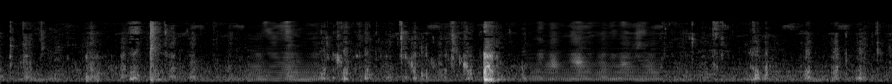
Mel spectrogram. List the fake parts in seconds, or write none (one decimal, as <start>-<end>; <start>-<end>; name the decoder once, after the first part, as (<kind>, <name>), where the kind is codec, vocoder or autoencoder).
2.5-3.2 (vocoder, Vocos); 5.3-6.6

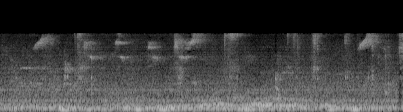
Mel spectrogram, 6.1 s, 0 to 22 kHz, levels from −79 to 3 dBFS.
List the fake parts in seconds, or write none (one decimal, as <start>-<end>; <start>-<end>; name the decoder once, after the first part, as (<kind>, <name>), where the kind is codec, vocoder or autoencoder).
1.0-4.7 (codec, DAC)

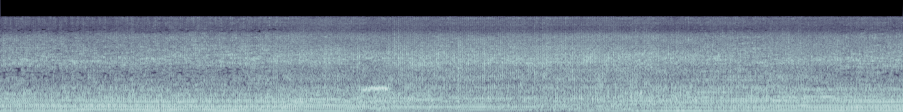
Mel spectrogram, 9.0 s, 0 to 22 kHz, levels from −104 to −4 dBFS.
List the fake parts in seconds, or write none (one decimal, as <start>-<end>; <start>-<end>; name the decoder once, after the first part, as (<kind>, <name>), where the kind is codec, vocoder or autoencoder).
2.8-7.0 (codec, SNAC); 7.7-8.4

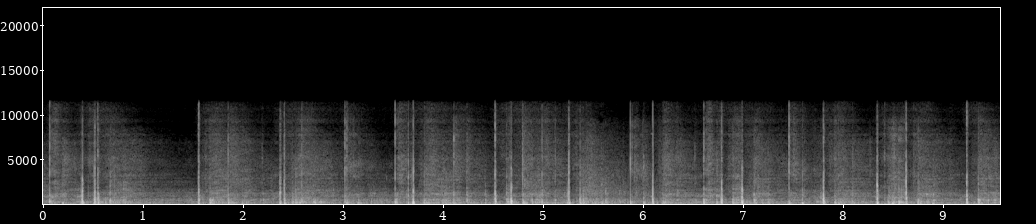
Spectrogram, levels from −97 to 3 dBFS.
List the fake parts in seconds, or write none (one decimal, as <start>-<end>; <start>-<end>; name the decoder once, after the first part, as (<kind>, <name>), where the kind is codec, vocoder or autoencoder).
0.0-5.4 (codec, SNAC); 6.2-9.6

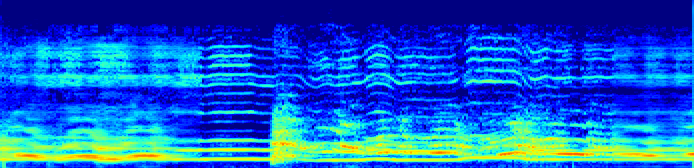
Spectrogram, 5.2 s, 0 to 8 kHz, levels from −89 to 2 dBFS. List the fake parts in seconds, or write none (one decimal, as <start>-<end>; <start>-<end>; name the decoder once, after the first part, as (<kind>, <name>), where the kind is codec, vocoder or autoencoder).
0.0-1.5 (vocoder, Vocos); 4.6-5.2

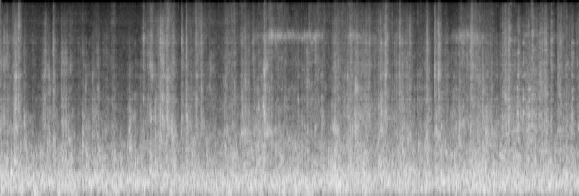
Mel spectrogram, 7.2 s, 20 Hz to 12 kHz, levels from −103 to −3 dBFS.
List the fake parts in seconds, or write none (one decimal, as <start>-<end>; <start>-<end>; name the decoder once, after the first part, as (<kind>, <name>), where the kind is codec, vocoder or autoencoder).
0.0-6.2 (codec, HILCodec)

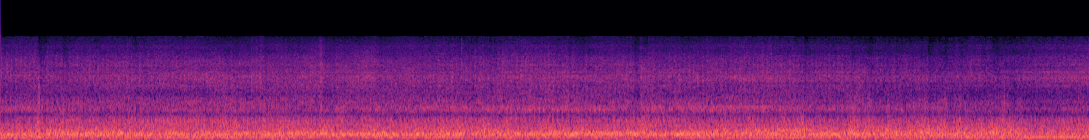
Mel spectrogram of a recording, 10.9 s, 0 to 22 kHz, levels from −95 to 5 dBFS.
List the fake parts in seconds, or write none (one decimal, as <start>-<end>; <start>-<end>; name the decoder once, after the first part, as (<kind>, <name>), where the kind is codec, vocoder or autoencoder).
1.9-4.2 (codec, DAC); 5.7-7.2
